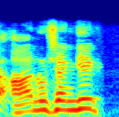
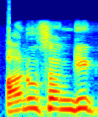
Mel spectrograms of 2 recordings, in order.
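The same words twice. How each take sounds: First: आनुषंगिक said as aanu-shangik; corrected long vowel. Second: आनुषंगिक said as anu-sangik; uncorrected s sound. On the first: (आनुषंगिक, लंबा आ और ष) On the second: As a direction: say आनुषंगिक with short a and plain s. (आनुषंगिक, छोटा अ और दंत्य स) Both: Shown as a demonstration. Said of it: "का क्या हो जाएगा".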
